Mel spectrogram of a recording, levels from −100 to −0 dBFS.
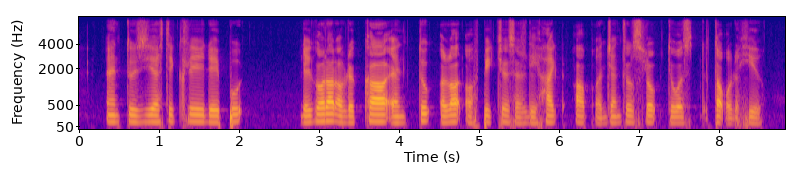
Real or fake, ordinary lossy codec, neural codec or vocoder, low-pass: real; Opus, 64 kbps; none; 7.2 kHz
